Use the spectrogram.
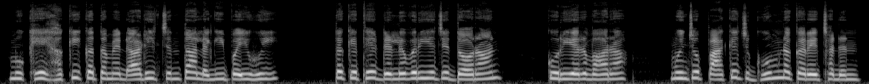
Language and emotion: Sindhi, fearful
